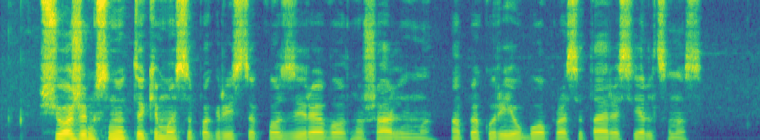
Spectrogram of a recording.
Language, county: Lithuanian, Vilnius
